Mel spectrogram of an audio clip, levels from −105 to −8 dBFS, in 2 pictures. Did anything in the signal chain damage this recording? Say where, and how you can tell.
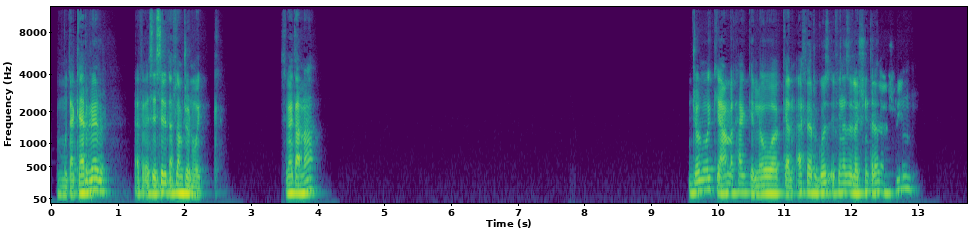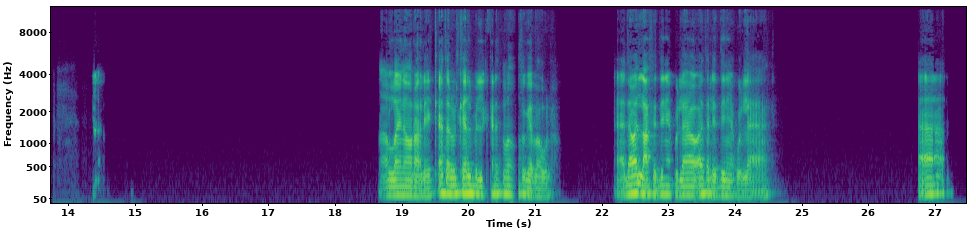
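Yes. The damage is at sample-rate conversion, where the resampler restarted on every block: from 20.6 to 22.1 s the speech carries regular ticks at 10 Hz, which fits 100 ms blocks converted separately, likely from 48 kHz to 24 kHz. A spectrogram shows thin vertical broadband lines every 0.1 s only under signal, and the waveform shows small steps at each block edge.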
